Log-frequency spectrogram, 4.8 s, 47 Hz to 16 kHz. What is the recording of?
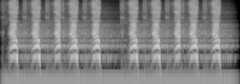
100 Distorto Vox Rythm 01
Rythm, Vox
